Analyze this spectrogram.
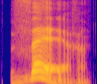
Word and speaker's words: vert: Le t à la fin est muet. On lit donc vert.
